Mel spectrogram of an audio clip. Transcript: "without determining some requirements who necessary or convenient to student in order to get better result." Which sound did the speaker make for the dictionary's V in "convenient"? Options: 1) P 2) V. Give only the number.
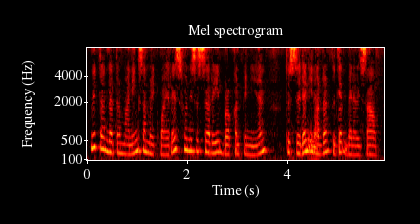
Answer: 1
